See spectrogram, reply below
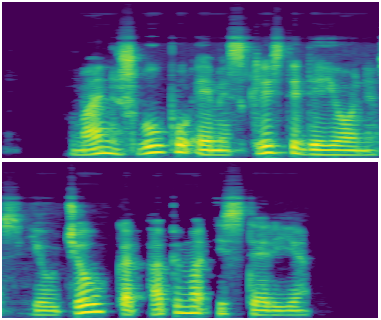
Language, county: Lithuanian, Panevėžys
